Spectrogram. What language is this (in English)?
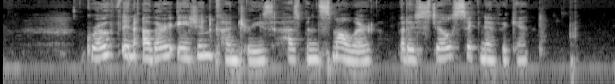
English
